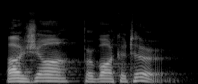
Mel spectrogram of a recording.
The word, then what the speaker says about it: agent provocateur: So, agent provocateur, and it's got an S on the end, but it is not pronounced.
